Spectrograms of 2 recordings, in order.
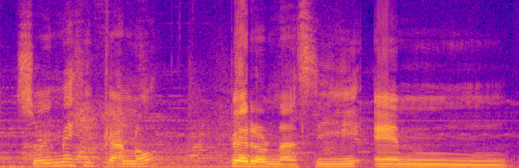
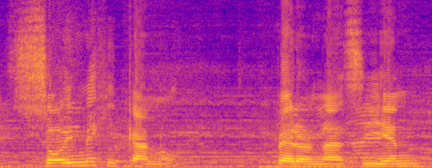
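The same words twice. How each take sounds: The two takes are said the same way.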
